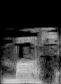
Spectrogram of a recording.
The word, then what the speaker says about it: Maus: Now, Moss is spelled M-A-U-S, Moss Family Automotive.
